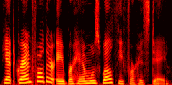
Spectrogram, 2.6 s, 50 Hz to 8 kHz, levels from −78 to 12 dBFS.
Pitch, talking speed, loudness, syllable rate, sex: 255 Hz, 185 wpm, -18 LUFS, 5.3 syllables/s, female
